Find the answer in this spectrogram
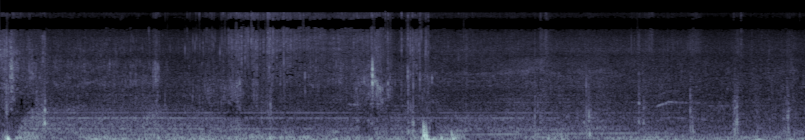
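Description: Garden-hose water running steadily through a shop vac hose, flushing the soap out of it, with a single knock about five seconds in.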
